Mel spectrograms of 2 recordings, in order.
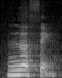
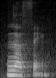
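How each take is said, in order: First: The middle sound is th, tongue against teeth. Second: The middle sound is th, tongue against teeth.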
